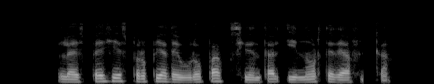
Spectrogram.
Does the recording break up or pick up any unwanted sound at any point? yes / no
yes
